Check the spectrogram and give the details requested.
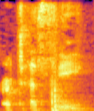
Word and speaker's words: Cortese: Cortese.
